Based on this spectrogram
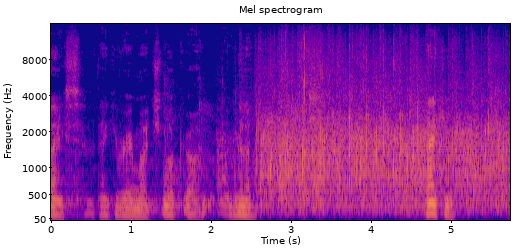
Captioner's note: applause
